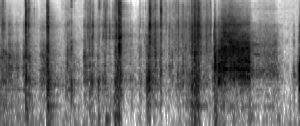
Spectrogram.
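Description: Cardboard paint-set box and clear plastic blister tray of gouache tubes being handled: a run of clicks and taps, with a longer scraping slide about three seconds in as the tray comes out of the box.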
